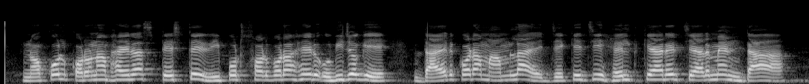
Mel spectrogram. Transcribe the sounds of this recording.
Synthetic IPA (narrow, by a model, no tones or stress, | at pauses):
nɔkolkɔɾonabʱajɾasʈesʈeɾːipoɾʈʃɔɾboɾaɦeɾobʱid͡ʑoɡe | d̪aeɾkɔɾamamlaed͡ʑeked͡ʑiɦelt̪ʰkejaɾeɾt͡ɕeaɾmɛnɖa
